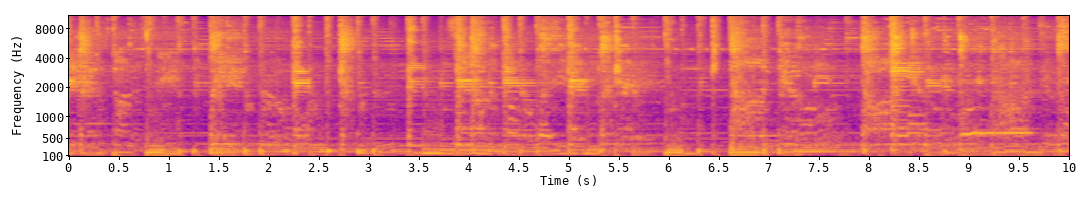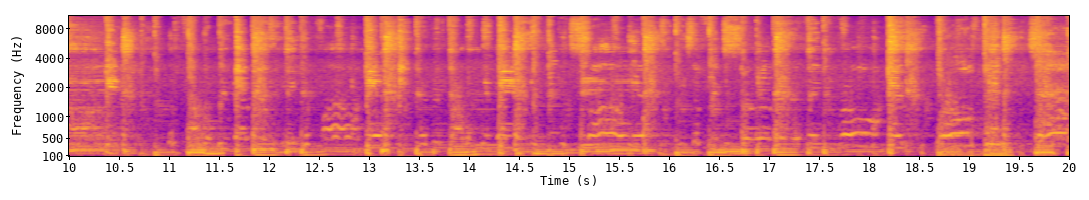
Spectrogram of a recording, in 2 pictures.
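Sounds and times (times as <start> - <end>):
drums: 0.0 - 20.0
electric bass played fingerstyle: 0.0 - 20.0
gospel singing: 0.0 - 20.0.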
